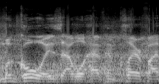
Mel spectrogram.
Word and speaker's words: McGaughy's: Yes, it is pronounced McGaughy's.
